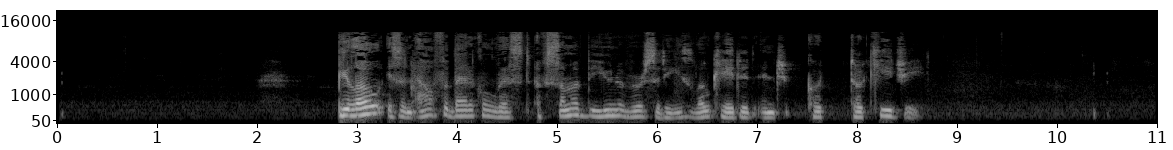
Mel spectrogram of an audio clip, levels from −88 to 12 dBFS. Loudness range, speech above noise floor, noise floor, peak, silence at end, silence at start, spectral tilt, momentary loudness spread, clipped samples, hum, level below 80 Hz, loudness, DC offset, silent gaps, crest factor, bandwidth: 9 LU; 44 dB; -71 dBFS; -6 dBFS; 2.4 s; 2.8 s; -5 dB/octave; 14 LU; under 0.1%; none; -72 dBFS; -28 LUFS; under 0.1%; none; 24 dB; 11.5 kHz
